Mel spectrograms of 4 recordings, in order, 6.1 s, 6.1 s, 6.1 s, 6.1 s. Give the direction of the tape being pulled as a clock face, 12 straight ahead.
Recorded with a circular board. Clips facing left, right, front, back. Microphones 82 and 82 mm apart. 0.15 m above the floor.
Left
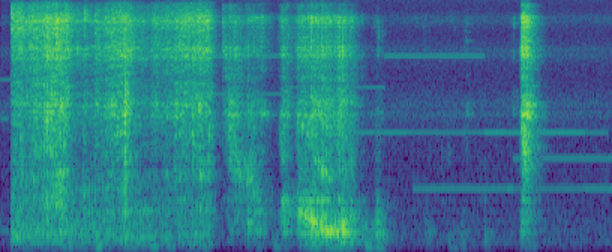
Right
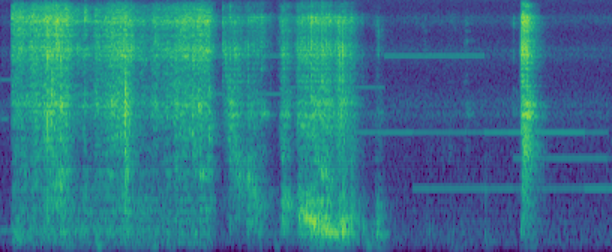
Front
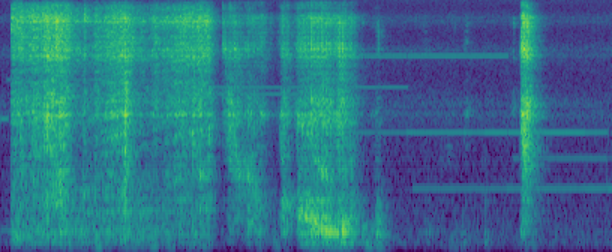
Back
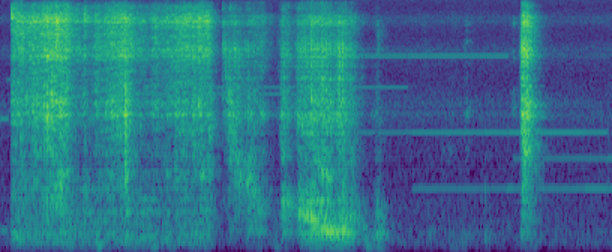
10 o'clock.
